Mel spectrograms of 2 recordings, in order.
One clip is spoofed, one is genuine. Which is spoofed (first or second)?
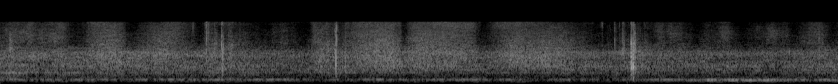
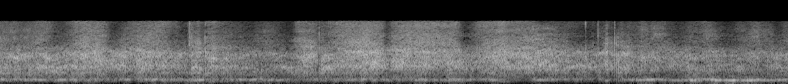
second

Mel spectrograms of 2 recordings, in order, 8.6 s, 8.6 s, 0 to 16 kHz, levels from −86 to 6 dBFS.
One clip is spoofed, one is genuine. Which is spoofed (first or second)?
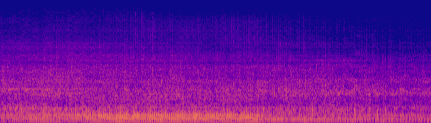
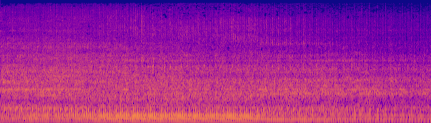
first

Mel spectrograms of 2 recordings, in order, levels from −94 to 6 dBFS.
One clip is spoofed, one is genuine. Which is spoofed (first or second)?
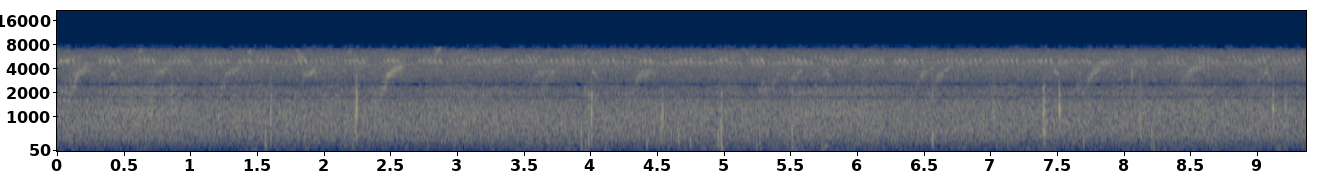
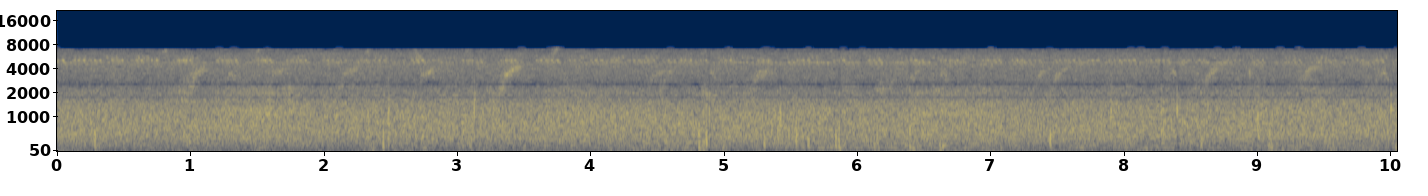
second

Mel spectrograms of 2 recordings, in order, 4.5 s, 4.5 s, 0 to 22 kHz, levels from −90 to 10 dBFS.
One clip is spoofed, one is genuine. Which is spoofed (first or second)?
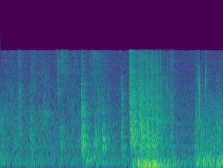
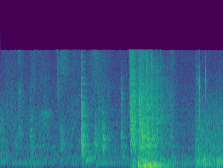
first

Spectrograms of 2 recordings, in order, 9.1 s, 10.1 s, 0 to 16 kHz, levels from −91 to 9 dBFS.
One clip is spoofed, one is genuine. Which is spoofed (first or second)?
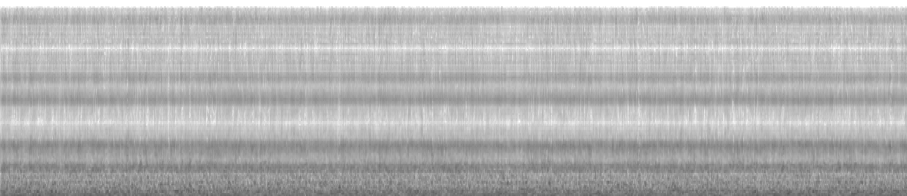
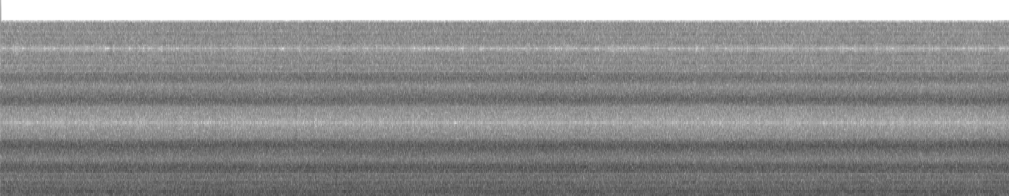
first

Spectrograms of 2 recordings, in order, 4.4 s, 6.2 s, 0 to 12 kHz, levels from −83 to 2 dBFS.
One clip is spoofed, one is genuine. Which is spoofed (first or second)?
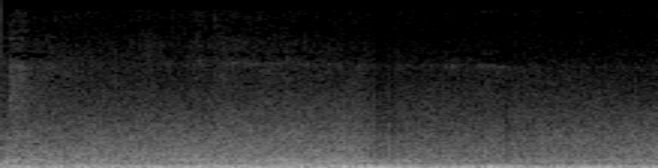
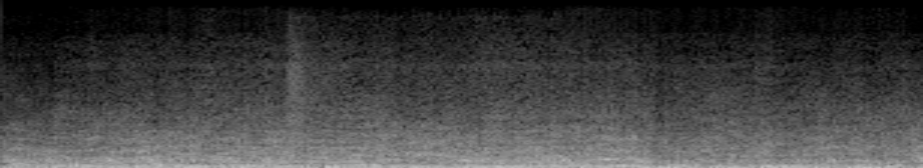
second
